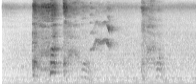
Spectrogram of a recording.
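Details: Girl coughing while pollen is said to be bad: two quick coughs, a pause, then another single cough; a dry, short cough.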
